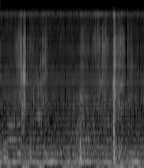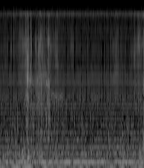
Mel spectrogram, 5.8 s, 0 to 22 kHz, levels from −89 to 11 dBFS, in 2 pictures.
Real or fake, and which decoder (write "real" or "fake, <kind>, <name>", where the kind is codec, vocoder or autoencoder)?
fake, vocoder, BigVGAN v2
